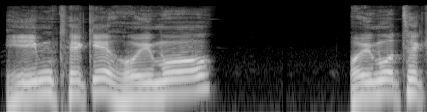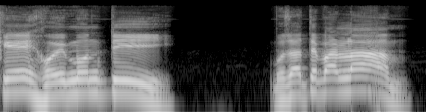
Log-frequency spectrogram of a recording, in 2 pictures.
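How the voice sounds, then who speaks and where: A man acting a troubled, irritable village schoolteacher in an audio drama, tense and deliberate. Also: fairly high pitch, pushed and bright, no echo, studio quality. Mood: strained, teaching.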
